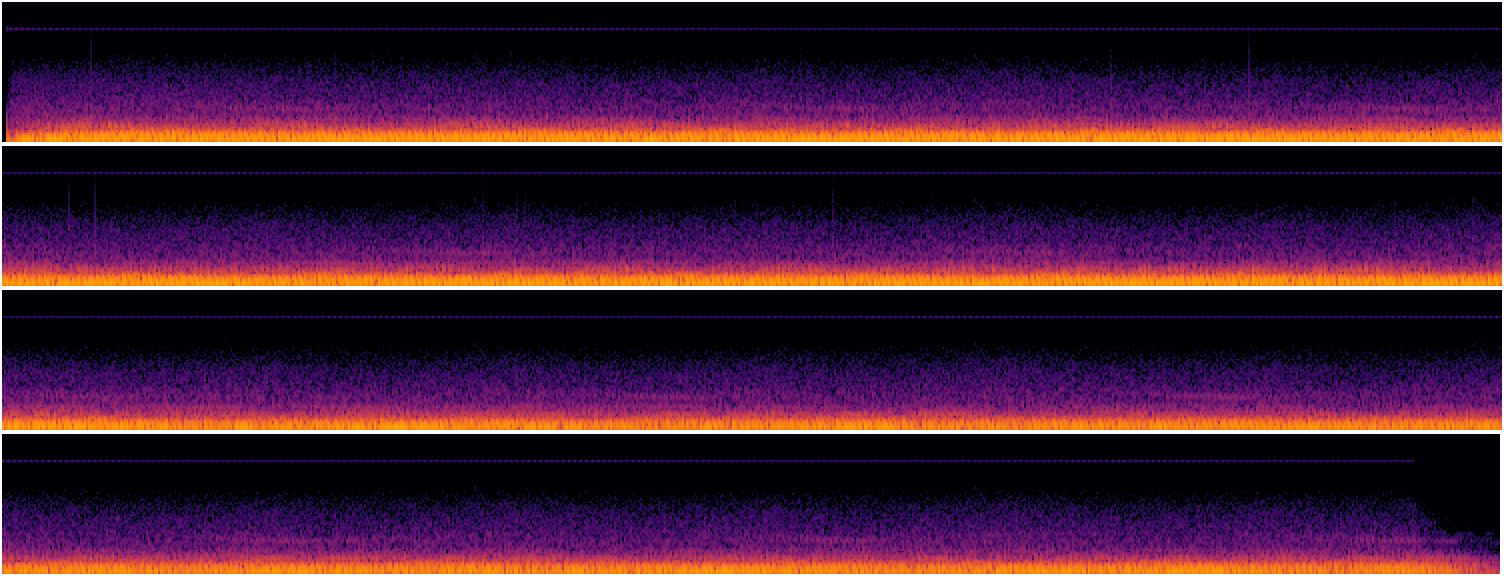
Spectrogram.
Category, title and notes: Instrument samples > Synths / Electronic
Multi-layered drone sound using some strings, samples, and effects.
ambient, atmosphere, atmospheric, design, designed, distort, drone, effect, layer, layered, pad, soundscape, space, string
